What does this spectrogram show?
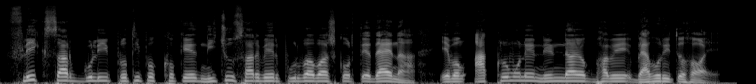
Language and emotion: Bengali, neutral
